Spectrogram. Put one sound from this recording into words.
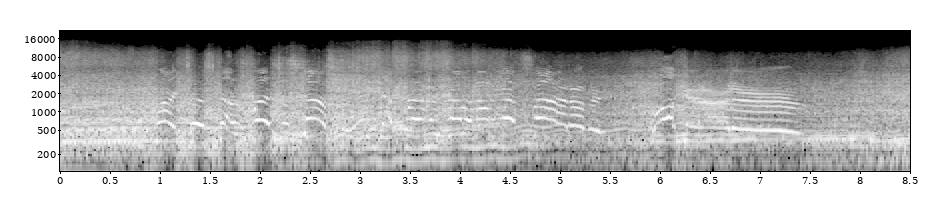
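Race car engines whine and rev up and down close by.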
